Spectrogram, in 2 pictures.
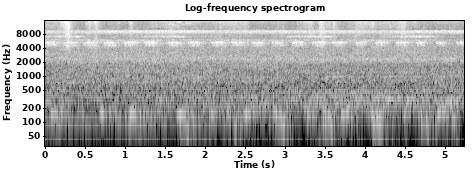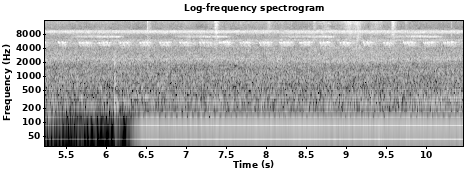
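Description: A cricket chirping in a fast, even rhythm. There are irregular low knocks during the first six seconds. About six seconds in, a steady low hum starts and becomes the loudest sound.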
